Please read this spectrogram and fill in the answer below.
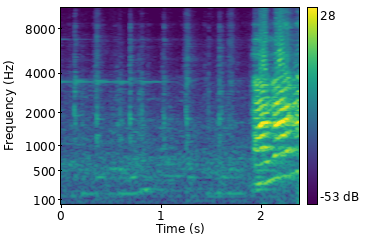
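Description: Live fuji band playing softly: a quick, even clicking percussion, about five strokes a second, over a low bass line.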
